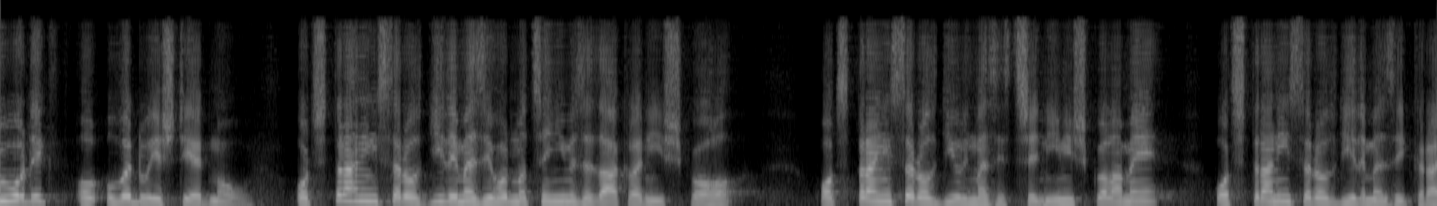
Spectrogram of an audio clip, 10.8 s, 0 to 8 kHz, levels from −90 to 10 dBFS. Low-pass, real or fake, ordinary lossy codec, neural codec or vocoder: 7.2 kHz; fake; MP3, 64 kbps; codec, 16 kHz, 0.3 kbps, FocalCodec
